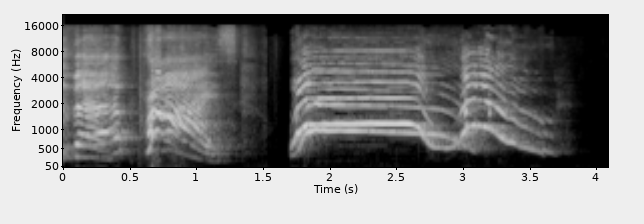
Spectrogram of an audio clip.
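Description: Voices finishing a cheer chant, then a long high-pitched cheering yell held for about a second before sliding down in pitch and fading.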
